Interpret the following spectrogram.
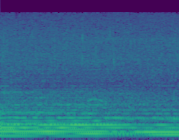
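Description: Soft ambient background music, a steady held chord, with a rain sound running under it.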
